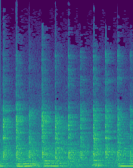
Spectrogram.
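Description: Beatboxing into a handheld microphone: a fast, even rhythm of drum-like mouth hits and clicks imitating a drum kit, with short low hummed tones between the beats.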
